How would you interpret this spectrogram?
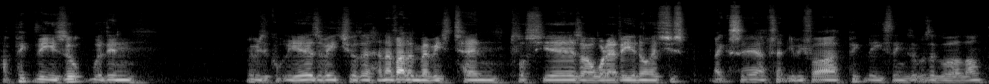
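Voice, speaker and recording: A man's voice: fairly low pitch, little pitch movement, a little fast, fairly bright tone, rough recording. A man, chatting casually and ramblingly as he presents old radio gear in a vlog. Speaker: vlogger showing vintage CB radios. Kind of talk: casual, unscripted chat.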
